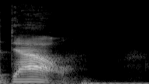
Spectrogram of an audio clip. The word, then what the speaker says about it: Dao: You can see it's spelled a T or a D, and again, I'll probably encourage you to lean more toward the D, as my scholars in Chinese religion say that's more accurate.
